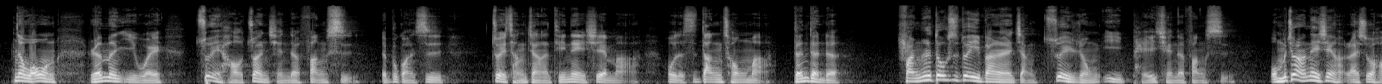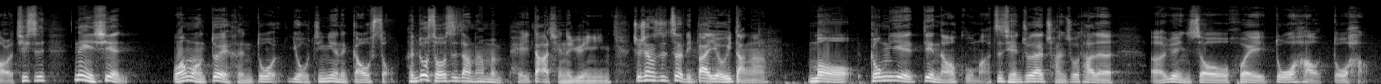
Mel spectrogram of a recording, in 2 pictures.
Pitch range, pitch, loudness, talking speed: 95-140 Hz, 110 Hz, -14 LUFS, 270 characters per minute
